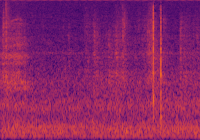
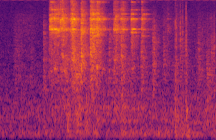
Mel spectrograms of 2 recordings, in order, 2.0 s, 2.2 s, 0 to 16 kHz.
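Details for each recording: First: Dometic DM2652 RV fridge, replacement quieter cooling fan in the cooling stack, replacing the noisy stock thermostat-controlled fan: faint even airy hiss, no hum, buzz or rattle, almost dead quiet. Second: Stock thermostatically controlled cooling fan in a Dometic DM2652 RV fridge cooling stack: loud airy whir with steady mid-pitched hum after handling clatter, noisy before replacement with a quieter fan.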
